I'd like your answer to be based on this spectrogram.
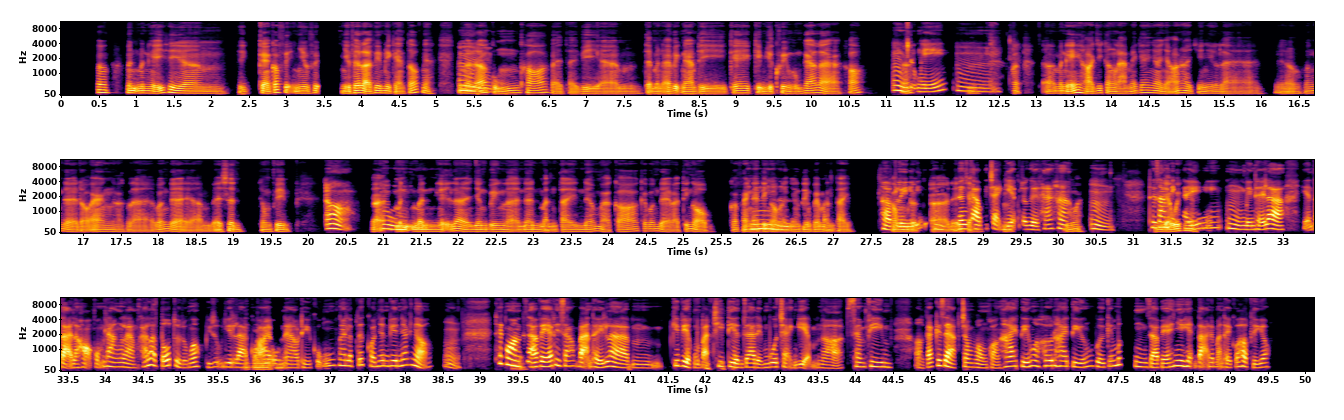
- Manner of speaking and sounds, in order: tapping; other background noise; laugh
- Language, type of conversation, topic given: Vietnamese, podcast, Bạn nghĩ tương lai của rạp chiếu phim sẽ ra sao khi xem phim trực tuyến ngày càng phổ biến?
